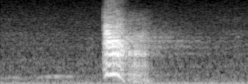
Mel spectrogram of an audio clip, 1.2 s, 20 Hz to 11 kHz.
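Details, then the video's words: Captive male green monkey at Novosibirsk Zoo, 13 June 2023: a single sharp, harsh bark-like cry lasting about a quarter second, loud and abrupt, then quiet. "Зелёные мартышки. Крик самца"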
